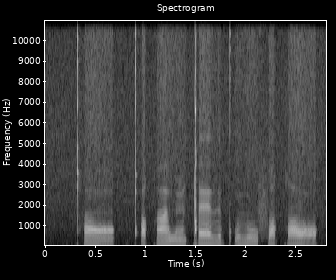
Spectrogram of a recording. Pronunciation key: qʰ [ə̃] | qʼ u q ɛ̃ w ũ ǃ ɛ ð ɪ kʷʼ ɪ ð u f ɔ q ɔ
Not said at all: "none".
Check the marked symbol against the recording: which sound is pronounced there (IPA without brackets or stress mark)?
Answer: ɔ̃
